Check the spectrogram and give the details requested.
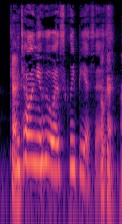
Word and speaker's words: Asclepius: god he was did you look after this pronunciation correctly yes i looked it up and it is asclepius just curious yeah so if i'm saying it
